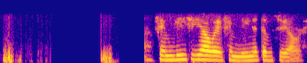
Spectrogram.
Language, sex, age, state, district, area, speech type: Manipuri, female, 45-60, Manipur, Imphal East, rural, conversation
